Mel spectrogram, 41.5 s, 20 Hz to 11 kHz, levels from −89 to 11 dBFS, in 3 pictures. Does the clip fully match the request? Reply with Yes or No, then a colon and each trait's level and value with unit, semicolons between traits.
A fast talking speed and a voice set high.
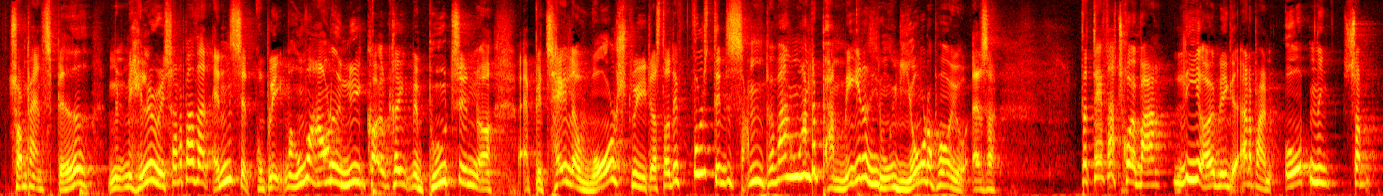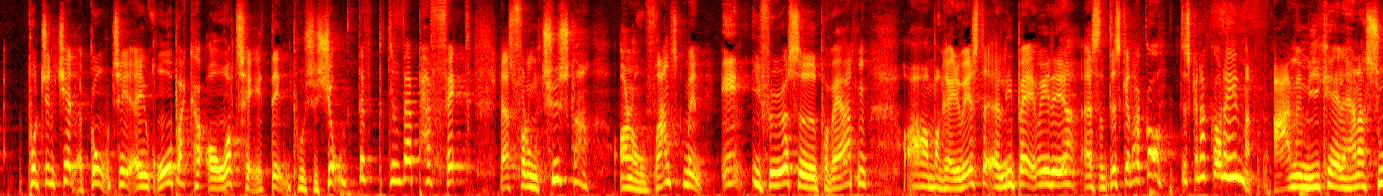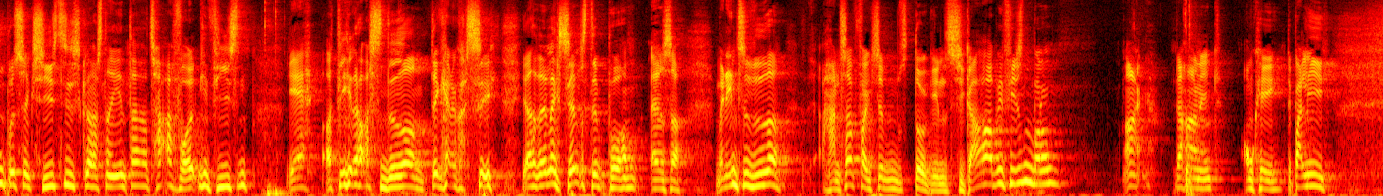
Yes: fast, 255 wpm; high, 215 Hz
